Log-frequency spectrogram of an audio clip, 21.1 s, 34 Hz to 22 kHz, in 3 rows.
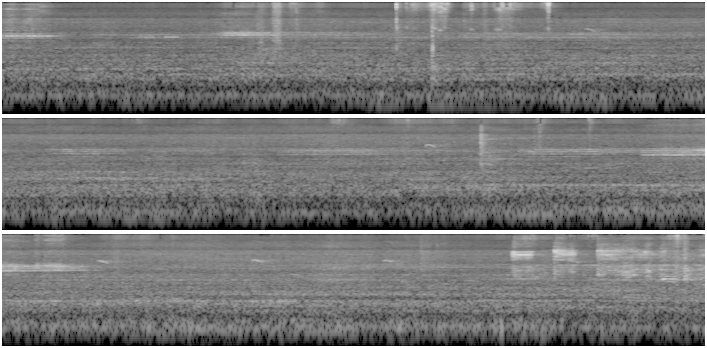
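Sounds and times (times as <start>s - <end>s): air conditioner hum: 18.5s - 21.0s.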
